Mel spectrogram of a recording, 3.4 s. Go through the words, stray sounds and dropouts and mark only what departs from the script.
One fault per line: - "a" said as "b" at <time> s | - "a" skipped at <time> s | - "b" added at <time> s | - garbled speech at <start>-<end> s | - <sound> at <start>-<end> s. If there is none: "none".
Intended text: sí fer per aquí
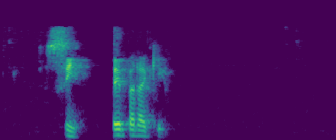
none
